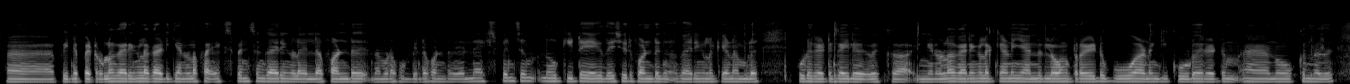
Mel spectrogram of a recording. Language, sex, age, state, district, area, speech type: Malayalam, male, 45-60, Kerala, Kozhikode, urban, spontaneous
